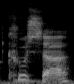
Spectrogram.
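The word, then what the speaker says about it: 草: And so if you use the Japanese kanji for grass pronounced cusa, you can represent that you're laughing.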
